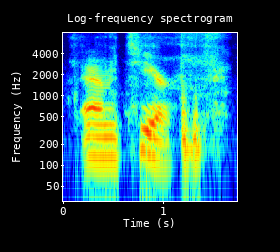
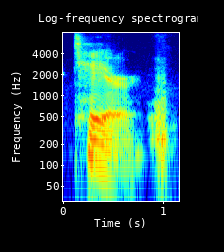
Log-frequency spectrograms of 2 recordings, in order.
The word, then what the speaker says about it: tear: Tier. That's a good try. It's actually tear.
